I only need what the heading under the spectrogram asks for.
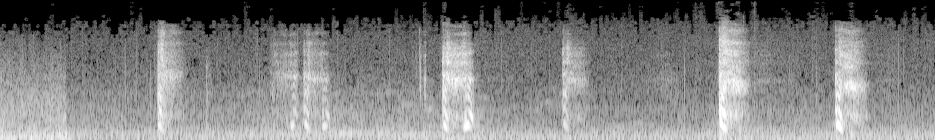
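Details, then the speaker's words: Child acting in a television advert for Vinos cough medicine, for chesty or tickly coughs, coughing at night in bed: six short, separate coughs over about seven seconds. "What you need is some Vinos. Vinos quickly soothes chesty or tickly coughs."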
